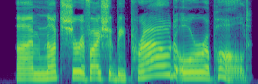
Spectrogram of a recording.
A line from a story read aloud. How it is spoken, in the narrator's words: Nathan drawled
